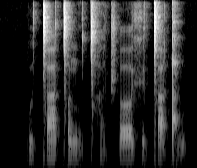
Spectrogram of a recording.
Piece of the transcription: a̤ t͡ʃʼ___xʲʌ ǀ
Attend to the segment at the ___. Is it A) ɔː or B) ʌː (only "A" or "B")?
B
